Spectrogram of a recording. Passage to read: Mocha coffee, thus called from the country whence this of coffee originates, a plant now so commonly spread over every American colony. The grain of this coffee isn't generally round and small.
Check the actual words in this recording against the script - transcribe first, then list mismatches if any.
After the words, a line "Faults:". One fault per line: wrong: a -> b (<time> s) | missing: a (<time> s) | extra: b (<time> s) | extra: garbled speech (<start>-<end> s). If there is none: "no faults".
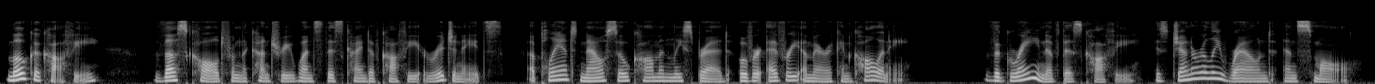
Mocha coffee, thus called from the country whence this kind of coffee originates, a plant now so commonly spread over every American colony. The grain of this coffee is generally round and small.
Faults:
extra: kind (3.4 s)
wrong: isn't -> is (11.6 s)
